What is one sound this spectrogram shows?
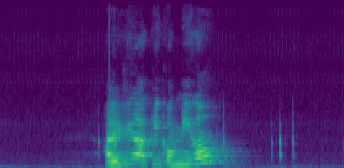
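A young woman speaks in a strained voice close to a microphone.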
